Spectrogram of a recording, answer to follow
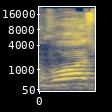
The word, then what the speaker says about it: was: देखे प्रोनाउंसिएशन इसका देख ले, इसको वॉज पढ़ते हैं, वाज नहीं पढ़ते हैं। कितने लोग वाज पढ़ देते हैं, एक तो ये हुआ।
